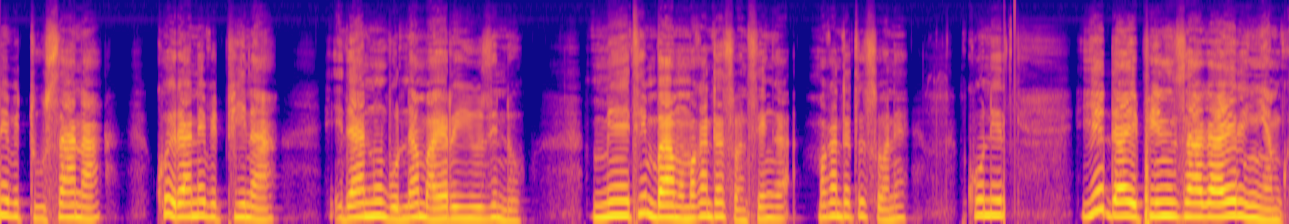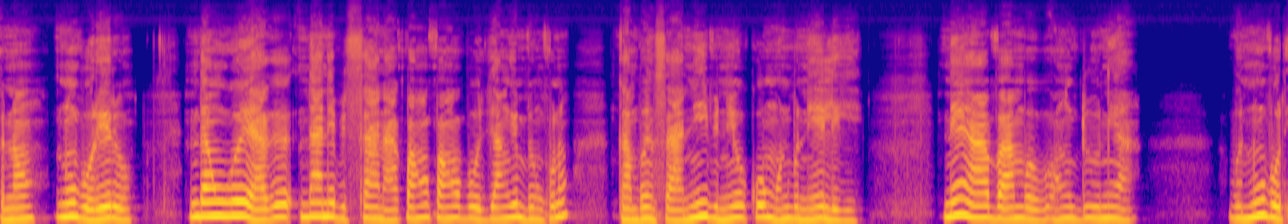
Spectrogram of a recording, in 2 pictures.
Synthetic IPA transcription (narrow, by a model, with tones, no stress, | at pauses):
ne˦bi˨tːu˨sa˦na˨˦ | kʰo˦i˨ɾa˦ne˦bi˨t̚pi˦na˨ | i˨da˦nu˦bo˨ɾn̩˦da˦m˦ba˨ja˦ɾi˦ju˦zi˦n˨do˨˦ | me˦ti˦m˦ba˨mu˨ma˨˦ka˦n˦ta˦so˨nse˦ŋɡa˦ | ma˨˦ka˦nta˦ti˦so˨ne˦ | ko˦ne˦ | je˦da˨ji˨pi˦ni˦s̬a˦ɡa˦je˦ɾi˦ja˨mkɨ˨no˨˦ | nu˦bo˨ɾe˦ɾo˨ | n̩˦da˦n˦wo˦ja˨ɡə˦n̩˦da˦ne˦bi˨tsa˦˨na˨˦k͡pa˨˦ŋo˦k͡pa˨ŋo˦bo˨d͡ʒa˨ŋɡi˦m˨bi˦˨ŋ˨ku˦nu˦ | ɡa˨mbu˦n˨sa˨ni˦bi˨ni˦jo˦ko˦mu˨nbu˨ne˦li˨ɡi˨ | ne˦ŋa˨˦ba˨˦m˦bo˨bo˨˦ŋdu˦ni˦ja˨ | bə˨nu˦bo˨d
